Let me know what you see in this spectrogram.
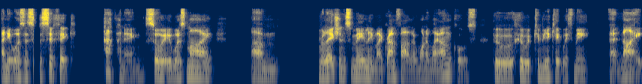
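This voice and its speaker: Someone talks at a moderate pace in a Scottish accent with fairly even intonation. The background is quiet. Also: man, medium pitch for a man. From Scotland. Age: 60s. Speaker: spiritual teacher and psychic medium. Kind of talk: interview. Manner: halting.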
